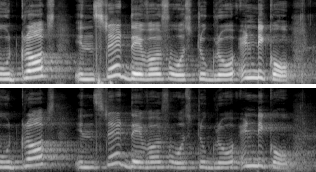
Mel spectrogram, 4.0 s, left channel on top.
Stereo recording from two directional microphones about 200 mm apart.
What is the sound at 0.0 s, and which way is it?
A woman's voice, 40° left (ahead or behind).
